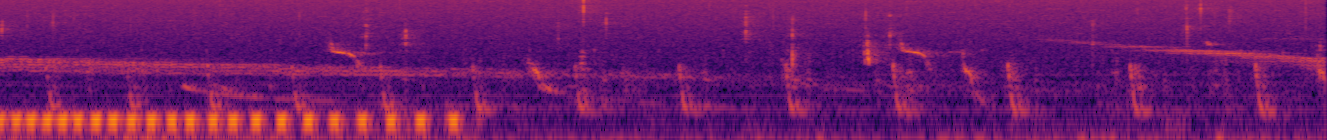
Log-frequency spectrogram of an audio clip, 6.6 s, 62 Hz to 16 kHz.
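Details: Weddell seals singing under sea ice in McMurdo Sound, Antarctica, November 2017, recorded 21 m below the ice; rapid low pulsing train, then many quick downward chirps overlapping long gliding descending whistles.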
